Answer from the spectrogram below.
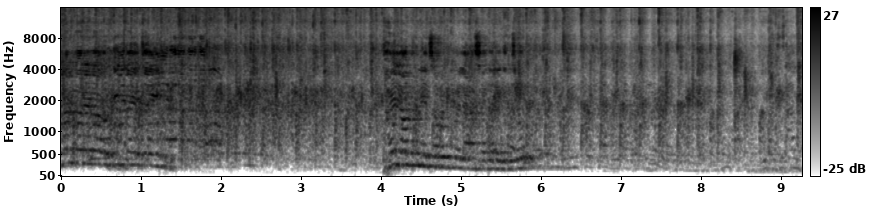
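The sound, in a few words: audience applause for a song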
